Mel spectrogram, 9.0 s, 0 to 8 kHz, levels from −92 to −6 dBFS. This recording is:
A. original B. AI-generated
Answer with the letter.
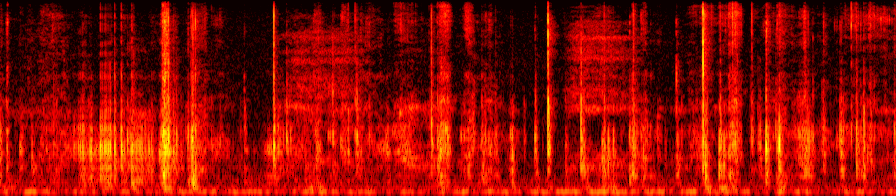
A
